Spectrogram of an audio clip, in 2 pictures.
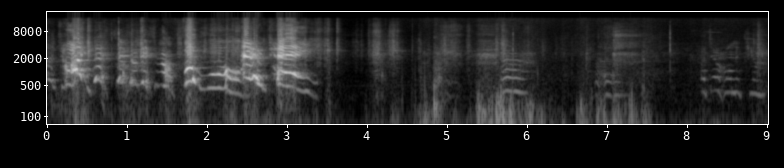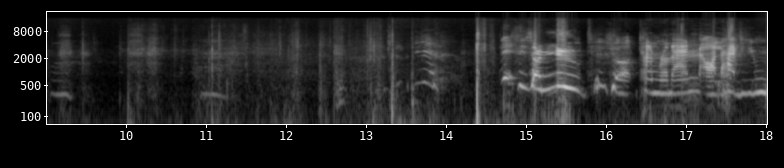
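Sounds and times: child shouting: 0:00.0 - 0:03.4
children talking: 0:00.0 - 0:03.6, 0:08.2 - 0:09.6, 0:12.6 - 0:18.0.

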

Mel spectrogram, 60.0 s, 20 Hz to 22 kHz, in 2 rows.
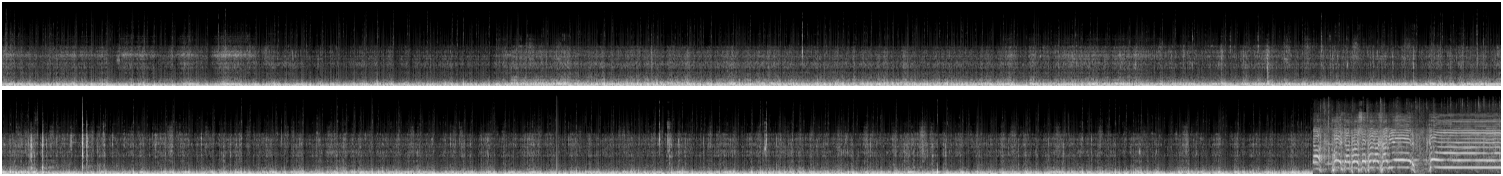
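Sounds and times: wind on microphone: 0:00.0 - 0:56.2
tyre noise: 0:00.0 - 0:59.9.

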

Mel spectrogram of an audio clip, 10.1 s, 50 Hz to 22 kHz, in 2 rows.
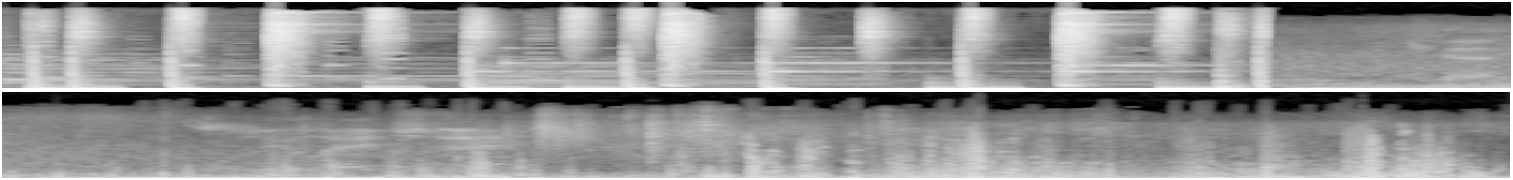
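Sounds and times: wind buffeting microphone: 0:04.6 - 0:10.0.

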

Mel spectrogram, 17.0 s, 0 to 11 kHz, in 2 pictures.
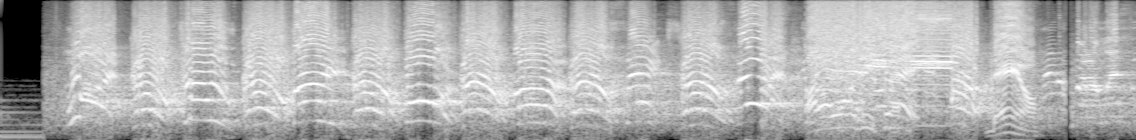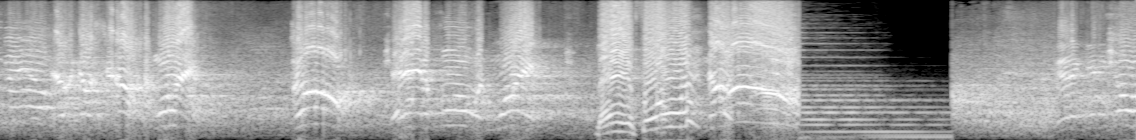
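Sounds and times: young men shouting rhythmically: 0:00.5 - 0:07.4.

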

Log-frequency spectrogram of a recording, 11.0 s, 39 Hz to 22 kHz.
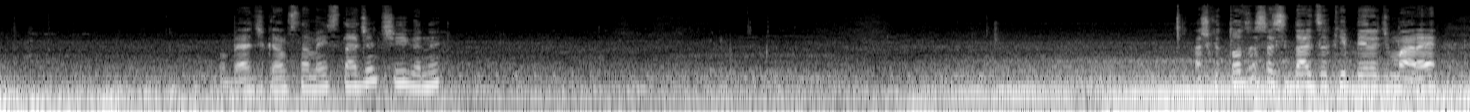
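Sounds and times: car engine hum: 0:00.0 - 0:11.0.

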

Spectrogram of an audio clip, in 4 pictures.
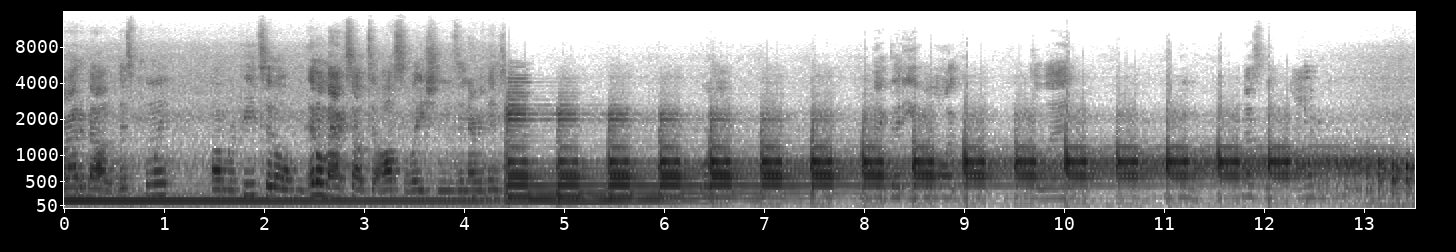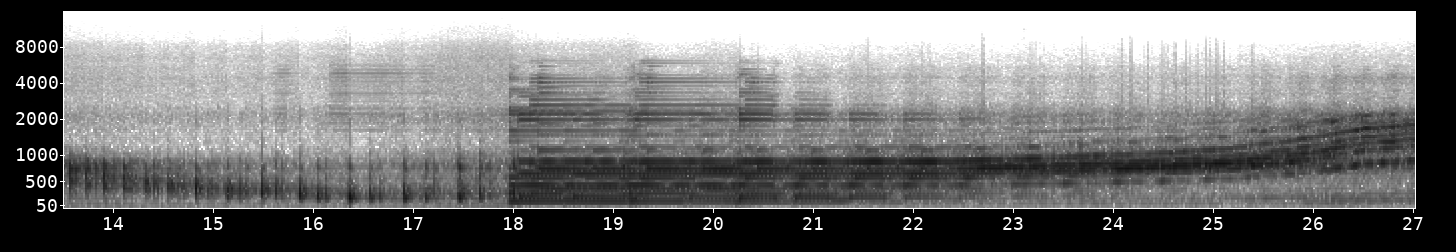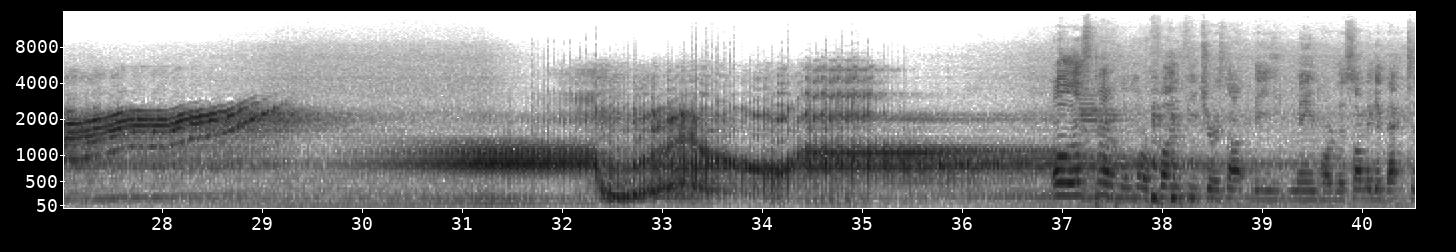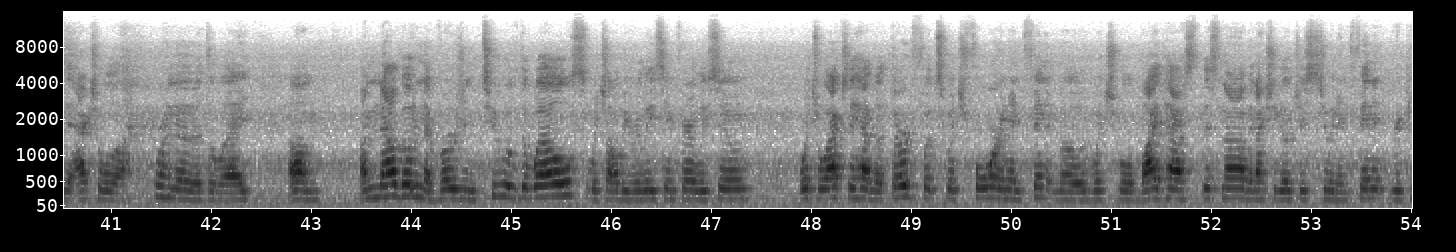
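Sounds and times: delay feedback tone: 0:00.0 - 0:40.7
guitar delay repeats pulsing: 0:00.0 - 0:40.8.

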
